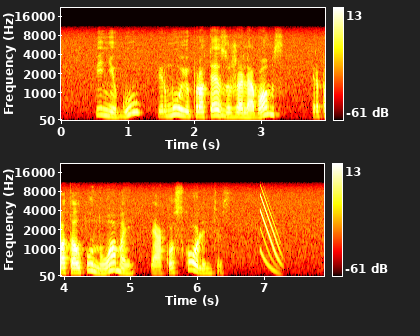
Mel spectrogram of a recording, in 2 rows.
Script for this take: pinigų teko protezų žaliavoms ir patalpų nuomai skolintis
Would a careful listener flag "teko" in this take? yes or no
yes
